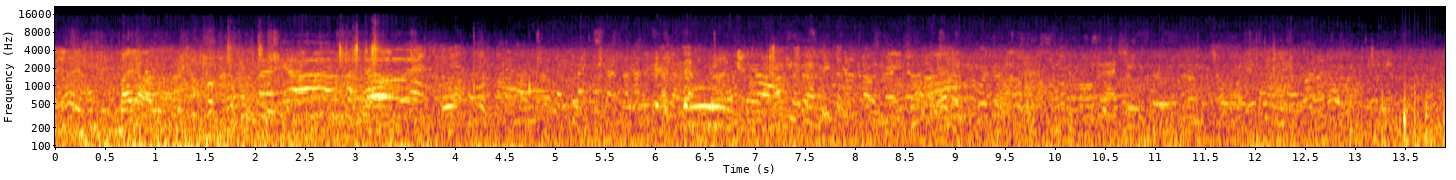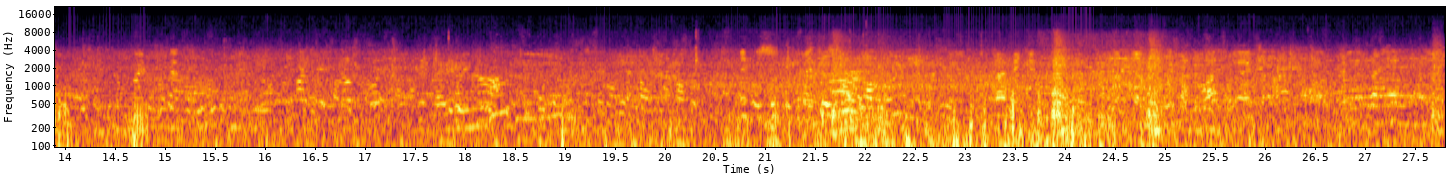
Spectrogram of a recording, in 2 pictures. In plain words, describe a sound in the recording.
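A crowd talks and shouts outdoors nearby.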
